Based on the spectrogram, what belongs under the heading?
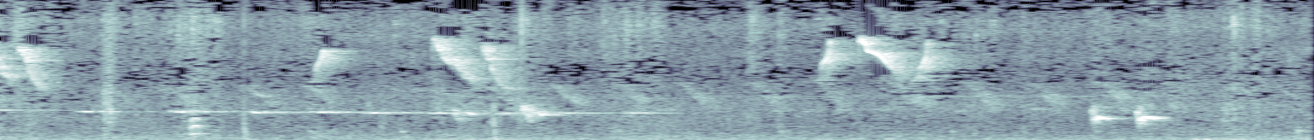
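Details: Cucak pantai from Papua, singing actively: scattered short, high chirps and downward-slurred whistles in loose bursts, with a steady thin tone running beneath the first half and faint background hiss.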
